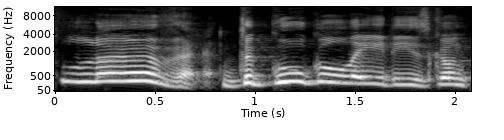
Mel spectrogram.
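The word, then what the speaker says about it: Löwe: is like you are on crack please it's lur the Google lady is going to tell you how to pronounce it lur if there's one thing you take away from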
